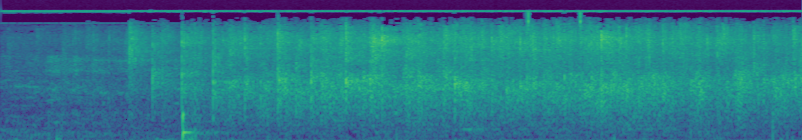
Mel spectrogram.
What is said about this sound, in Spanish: Muy bien, esta es la parte en que los chicos aplauden.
